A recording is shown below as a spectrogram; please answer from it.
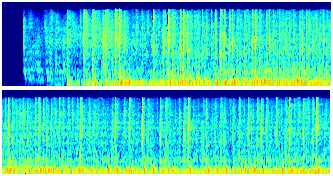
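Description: An engine running with a steady low rumble, building up over the first second and a half and then holding level.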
